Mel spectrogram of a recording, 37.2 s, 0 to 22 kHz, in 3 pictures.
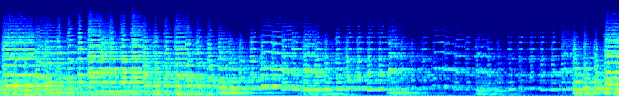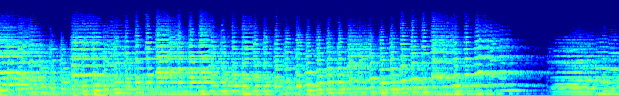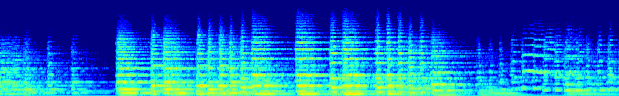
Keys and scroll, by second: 5.4 super+o, 10.7 super+o, 11.2 super+o, 11.7 super+o, 25.9 super+o.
